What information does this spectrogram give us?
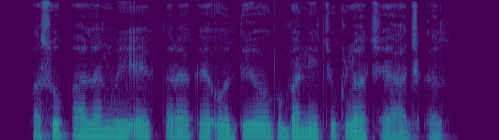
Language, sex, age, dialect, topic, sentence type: Maithili, male, 18-24, Angika, agriculture, statement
